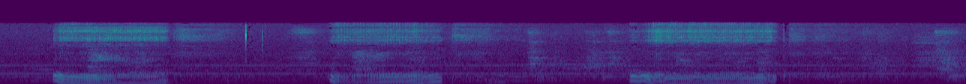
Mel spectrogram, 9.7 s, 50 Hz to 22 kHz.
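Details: 3-month-old Pitbull puppy snoring: three loud, buzzing snores about 20 a minute, with a rattling, humming tone through nose and throat, separated by quieter breaths.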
